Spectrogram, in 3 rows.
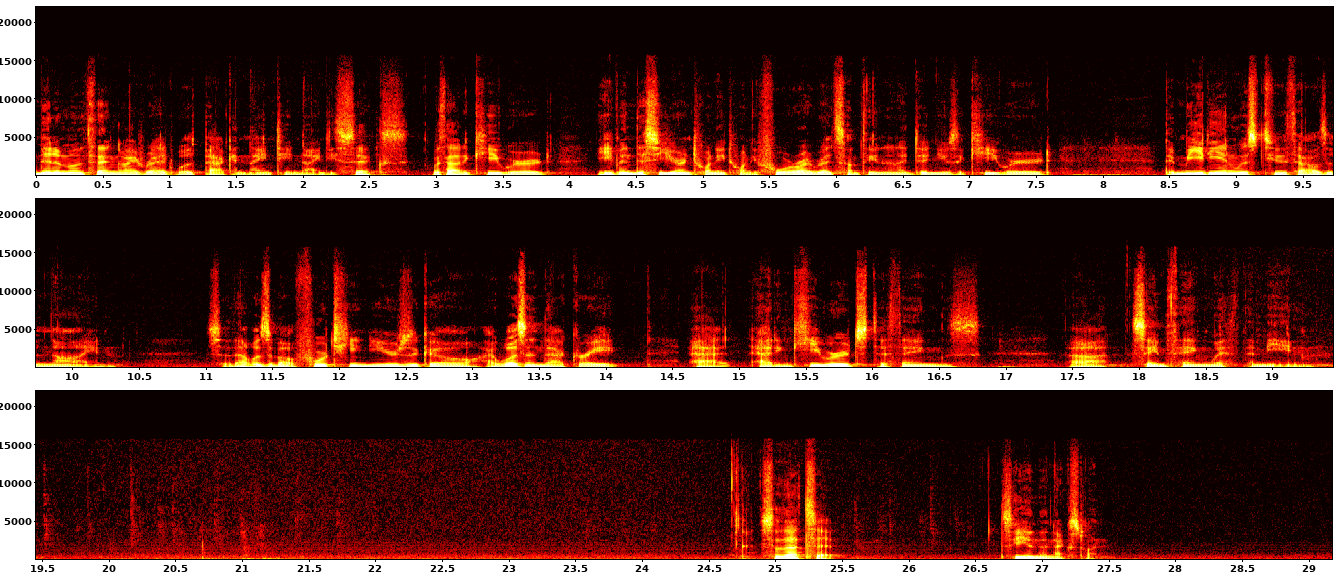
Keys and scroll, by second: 2.4 Right, 7.8 Right, 8.4 Right, 16.8 Right, 21.0 q.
